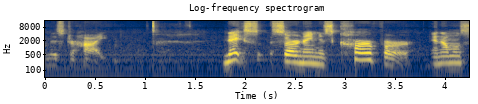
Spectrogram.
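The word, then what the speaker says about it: Kuefer: height next surname is kurfur and i'm going to spell it and it could be kuper that's the way they may have pronounced it then but it's k-u-e-f-e-r first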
